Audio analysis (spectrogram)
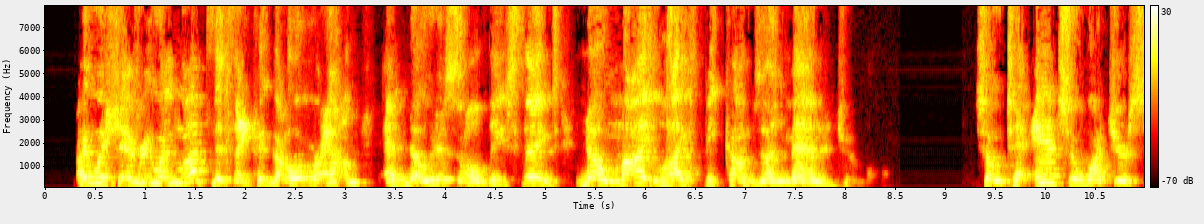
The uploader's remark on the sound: Took us on a zoom journey through the Essays.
